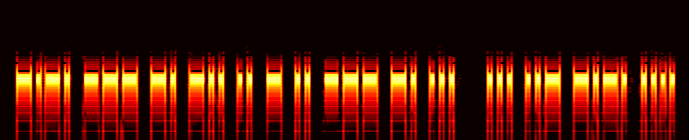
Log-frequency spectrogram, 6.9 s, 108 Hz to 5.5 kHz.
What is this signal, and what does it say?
Morse code, heard as a keyed tone, about 25 wpm, 600 Hz. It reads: CONDITIONS SUCH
